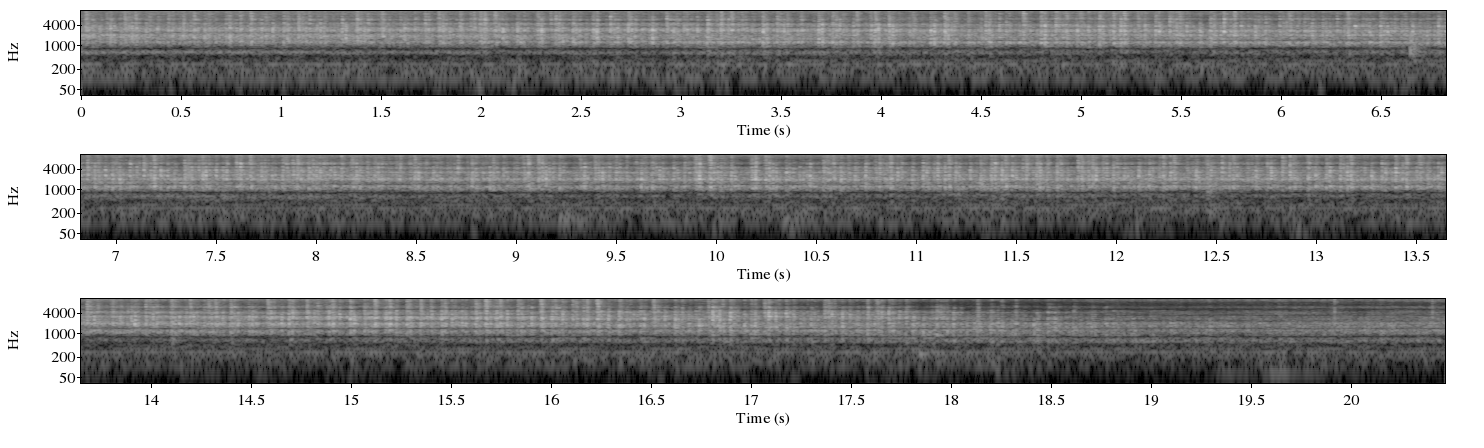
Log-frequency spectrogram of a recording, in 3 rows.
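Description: Sunbeam Tiger Mk1A's Ford 260 V8 idling steadily, getting somewhat quieter near the end.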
